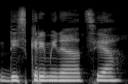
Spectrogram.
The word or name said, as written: diskriminacia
